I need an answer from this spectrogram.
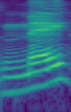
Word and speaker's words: me: with an i sorry flat three is May with an e four is fa sharp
